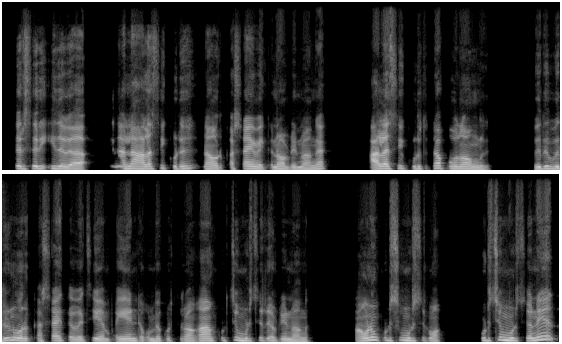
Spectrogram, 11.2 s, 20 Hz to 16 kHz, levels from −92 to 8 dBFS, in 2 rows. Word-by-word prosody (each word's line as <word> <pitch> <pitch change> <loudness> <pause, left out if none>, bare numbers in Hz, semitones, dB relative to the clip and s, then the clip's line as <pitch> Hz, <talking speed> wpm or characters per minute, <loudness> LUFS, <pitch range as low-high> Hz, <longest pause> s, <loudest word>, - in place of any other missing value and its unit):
சரி 210 -4 0
சரி 210 0 +4
"இததெல் 185 -3 +4 0.3
இதெல்லாம் 200 0 +4
அலசி 205 +4 +1
குடு. 195 +1 0 0.2
நான் 180 -1 +3
ஒரு 160 - -11
கஷாயம் 205 +4 +2
வைக்கணும்" 180 0 0
அப்டின்னுவாங்க. 170 +1 -1 0.5
அலசி 210 +4 +4
குடுத்துட்டா 190 +4 -2
போதும் 195 -1 +3
அவங்களுக்கு. 155 -4 -3 0.4
விறுவிறுன்னு 210 +4 +2
ஒரு 190 - -2
கஷாயத்த 195 +3 -3
வச்சு 170 - -7
என் 165 -3 -4
பையன்ட்ட 185 +1 +2
கொண்டு 165 +2 -2
போய் - - -28
குடுத்துருவாங்க. 180 +1 -3
"ஆ - - +5
குச்சு 210 +4 -8
முடிச்சுரு" 200 +1 -3
அப்டின்னுவாங்க. 160 -3 -2 0.5
அவனும் 235 +5 +4
குச்சு 220 +1 -6
முடிச்சுருவான். 200 -4 -3 0.4
குடிச்சு 220 +4 -3
முடிச்சொடனே, 220 +4 +3
195 Hz, 180 wpm, -23 LUFS, 175-210 Hz, 0.5 s, ஆ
